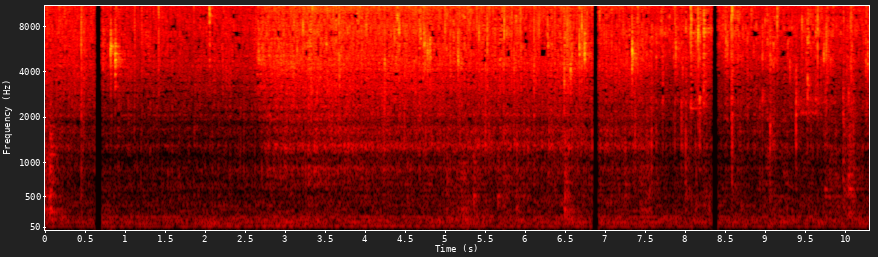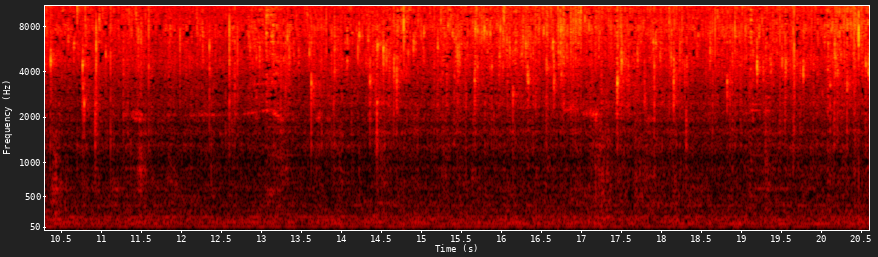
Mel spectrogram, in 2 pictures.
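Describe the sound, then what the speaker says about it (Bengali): Banana flower fritters frying in hot white oil, a continuous dense sizzle and bubbling that runs steadily throughout, close and even, with a few brief clicks and no voices. "এবার আমি এক এক করে বড়াগুলো ভেজে নেব।"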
